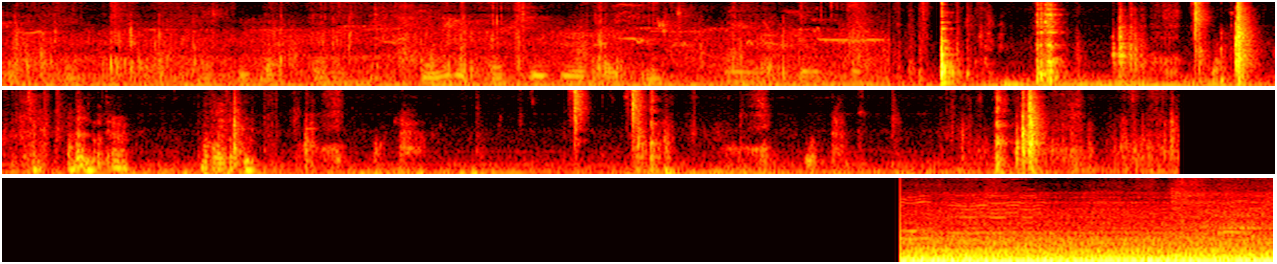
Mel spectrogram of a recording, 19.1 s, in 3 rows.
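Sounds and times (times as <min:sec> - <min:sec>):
scissors snipping stems: 0:09.2 - 0:09.8.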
